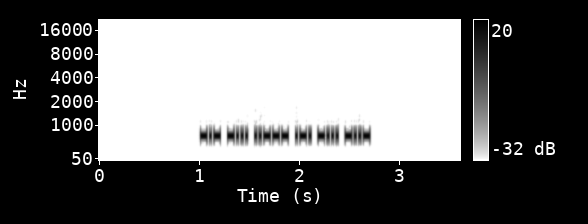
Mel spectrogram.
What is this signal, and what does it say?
Morse code, heard as a keyed tone, about 52 wpm, 700 Hz. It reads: KB2RBX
